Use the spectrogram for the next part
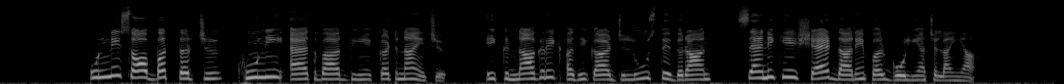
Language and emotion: Dogri, neutral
